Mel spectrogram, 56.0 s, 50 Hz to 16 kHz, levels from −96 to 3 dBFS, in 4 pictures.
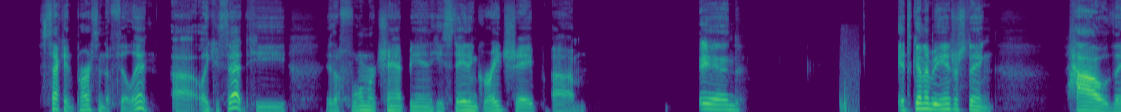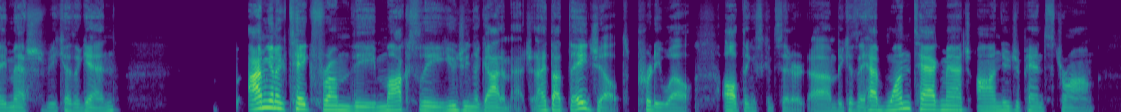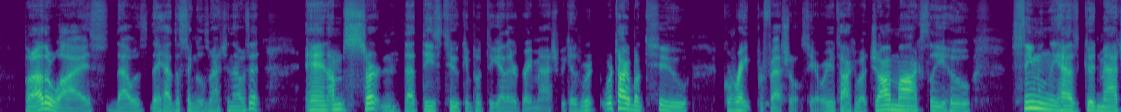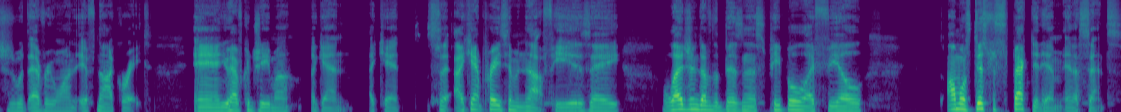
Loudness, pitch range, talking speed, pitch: -30 LUFS, 120-145 Hz, 150 wpm, 125 Hz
